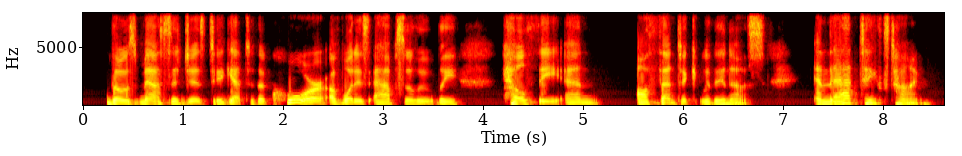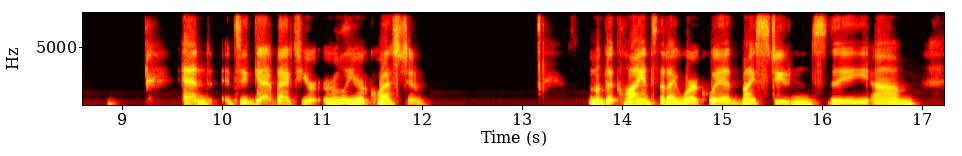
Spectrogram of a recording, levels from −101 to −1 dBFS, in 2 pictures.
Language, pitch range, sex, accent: English, 145-185 Hz, female, American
